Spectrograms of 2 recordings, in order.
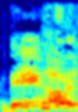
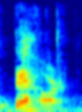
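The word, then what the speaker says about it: Bejar: Behar, very good. My last name is Spanish, and the J is pronounced like an H, so Behar.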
